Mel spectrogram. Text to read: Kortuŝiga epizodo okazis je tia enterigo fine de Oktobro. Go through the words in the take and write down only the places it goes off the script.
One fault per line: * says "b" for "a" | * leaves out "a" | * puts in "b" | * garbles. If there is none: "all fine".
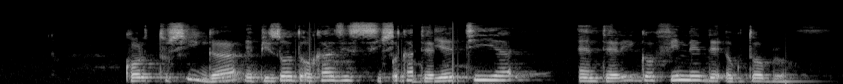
* garbles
